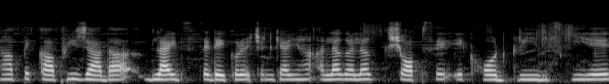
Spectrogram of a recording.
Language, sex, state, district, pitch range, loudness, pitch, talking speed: Hindi, female, Bihar, Patna, 220-235 Hz, -18 LUFS, 225 Hz, 175 wpm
